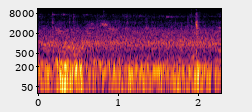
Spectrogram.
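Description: Show-jumping horse's hoofbeats: a few dull thuds on the arena footing, with a sharp click near the end.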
